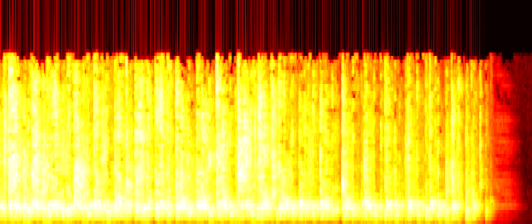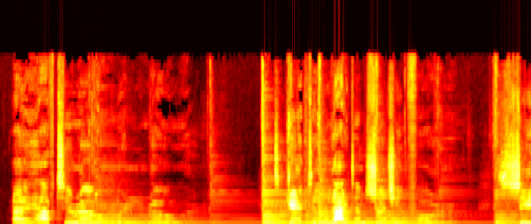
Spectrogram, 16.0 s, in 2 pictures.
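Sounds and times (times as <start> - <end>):
audience applause: 0.0 - 7.4
speech: 8.2 - 10.5, 12.3 - 14.3, 15.5 - 15.9.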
